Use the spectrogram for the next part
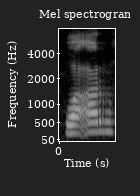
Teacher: واو زبر وا، حمزہ را زبر ار، اس را کو ہم پر کریں گے کیونکہ را ساکن اور اس سے پہلے زبر ہے، اس را کو پر کر کے پڑھیں گے۔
